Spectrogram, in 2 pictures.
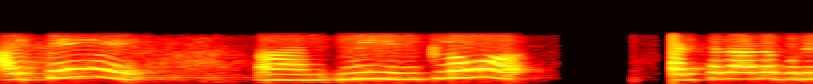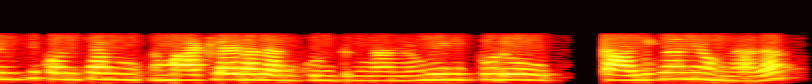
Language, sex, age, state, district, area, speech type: Telugu, female, 18-30, Telangana, Narayanpet, urban, conversation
